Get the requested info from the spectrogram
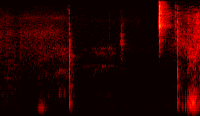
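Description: A single sharp mouse click, about two-thirds of a second in, against quiet room tone. It is a pen-tool anchor point being placed while tracing.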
